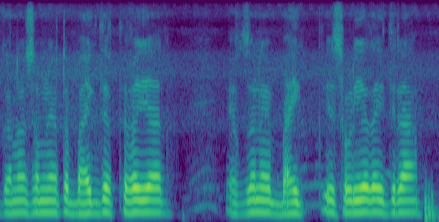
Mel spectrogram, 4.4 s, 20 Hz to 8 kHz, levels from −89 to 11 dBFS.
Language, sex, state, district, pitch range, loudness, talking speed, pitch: Bengali, male, Assam, Hailakandi, 150-160 Hz, -15 LUFS, 135 wpm, 160 Hz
